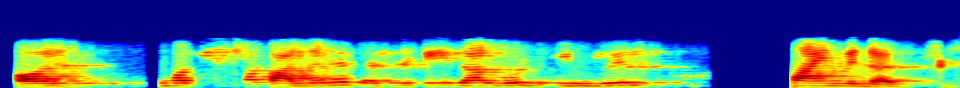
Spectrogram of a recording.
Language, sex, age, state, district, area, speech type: Hindi, female, 18-30, Rajasthan, Jodhpur, urban, conversation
